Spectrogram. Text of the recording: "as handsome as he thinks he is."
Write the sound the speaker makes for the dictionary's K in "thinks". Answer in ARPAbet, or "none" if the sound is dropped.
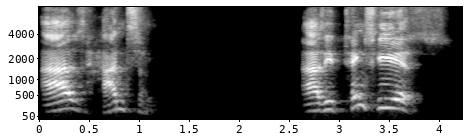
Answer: K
